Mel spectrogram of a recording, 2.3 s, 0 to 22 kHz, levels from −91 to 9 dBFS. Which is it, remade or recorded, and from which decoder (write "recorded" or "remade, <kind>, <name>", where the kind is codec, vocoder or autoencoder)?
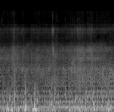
remade, vocoder, Vocos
